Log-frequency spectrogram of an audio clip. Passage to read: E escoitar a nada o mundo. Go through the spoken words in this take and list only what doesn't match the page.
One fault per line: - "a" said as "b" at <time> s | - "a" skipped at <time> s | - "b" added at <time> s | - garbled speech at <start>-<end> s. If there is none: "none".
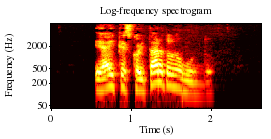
- "hai que" added at 0.7 s
- "nada" said as "todo" at 1.4 s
